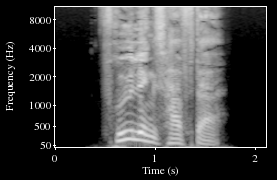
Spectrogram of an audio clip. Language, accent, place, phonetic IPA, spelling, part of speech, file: German, Germany, Berlin, [ˈfʁyːlɪŋshaftɐ], frühlingshafter, adjective, De-frühlingshafter.ogg
- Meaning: 1. comparative degree of frühlingshaft 2. inflection of frühlingshaft: strong/mixed nominative masculine singular 3. inflection of frühlingshaft: strong genitive/dative feminine singular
